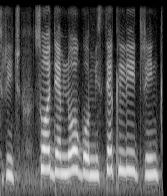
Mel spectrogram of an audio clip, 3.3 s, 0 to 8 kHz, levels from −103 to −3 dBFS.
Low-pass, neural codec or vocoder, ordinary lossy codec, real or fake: 7.2 kHz; none; none; real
